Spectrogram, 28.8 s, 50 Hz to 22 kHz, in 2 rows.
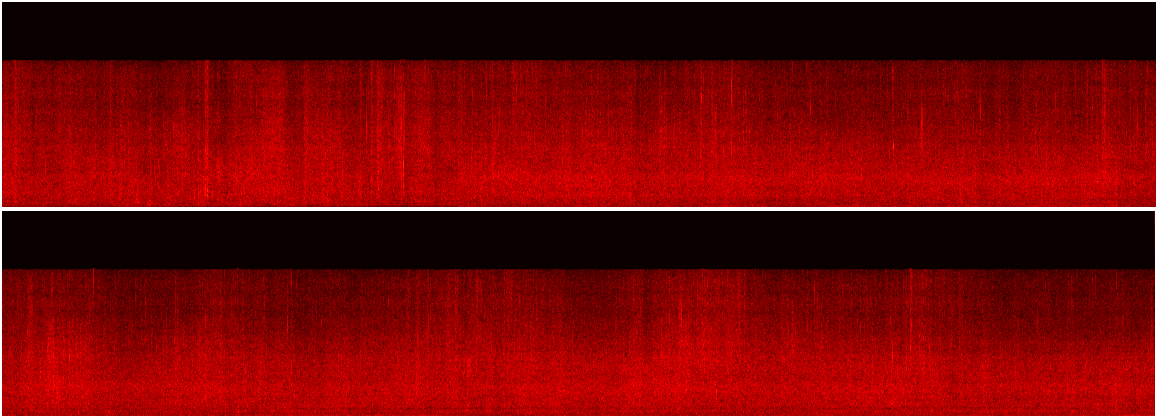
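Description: Outboard-powered center-console boats running fast through choppy water: a steady hiss of wake, spray and wind on the microphone under the low drone of the outboards. About six seconds in, a deeper, stronger engine drone takes over as a 42-foot HCB Lujo with quad Mercury 450 hp outboards runs by.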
